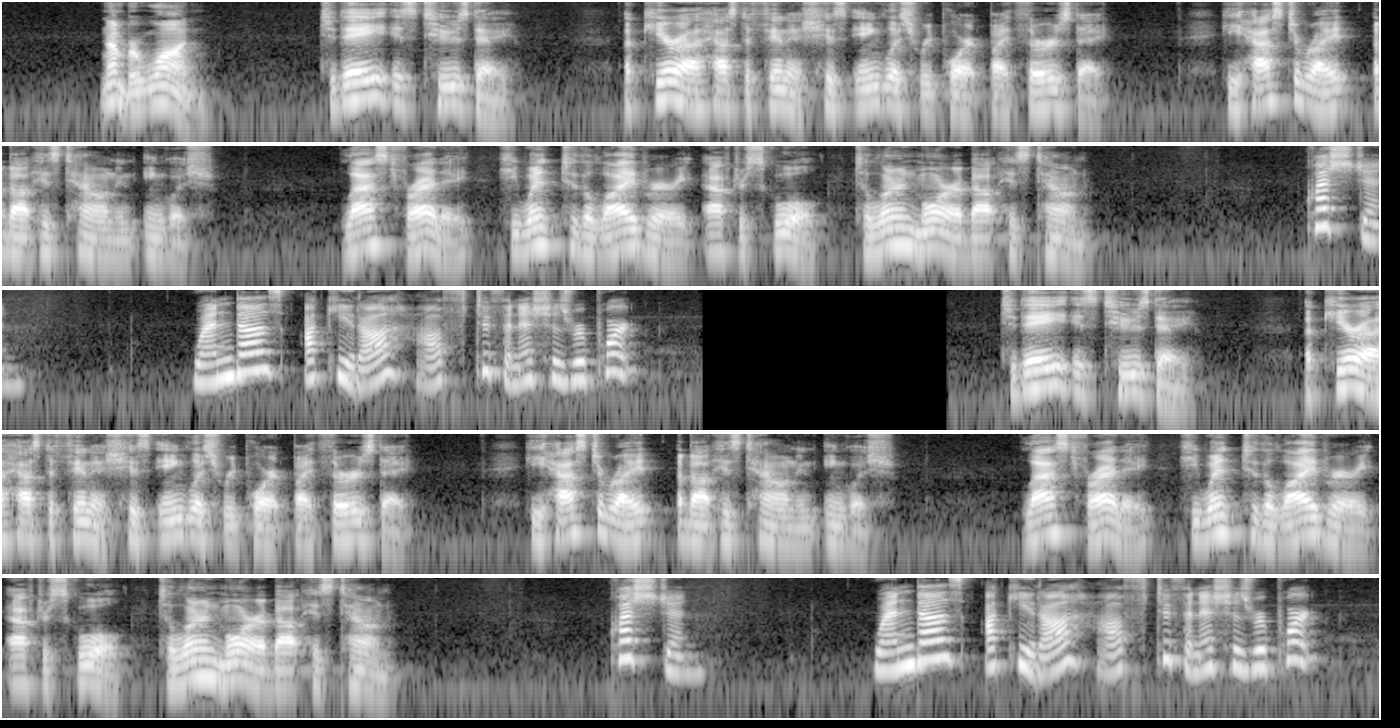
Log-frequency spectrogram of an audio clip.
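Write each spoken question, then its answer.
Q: When does Akira have to finish his report?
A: By Thursday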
